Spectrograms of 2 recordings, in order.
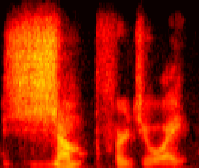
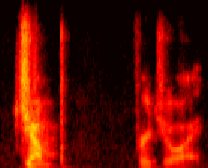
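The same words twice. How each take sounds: First: The J sounds are dragged out, buzzing like zh. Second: The J sounds are quick and short. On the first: The speaker calls it wrong. "Not jump for joy. / drag that J sound" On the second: The speaker calls it right. "J is a fast sound. Fast"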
